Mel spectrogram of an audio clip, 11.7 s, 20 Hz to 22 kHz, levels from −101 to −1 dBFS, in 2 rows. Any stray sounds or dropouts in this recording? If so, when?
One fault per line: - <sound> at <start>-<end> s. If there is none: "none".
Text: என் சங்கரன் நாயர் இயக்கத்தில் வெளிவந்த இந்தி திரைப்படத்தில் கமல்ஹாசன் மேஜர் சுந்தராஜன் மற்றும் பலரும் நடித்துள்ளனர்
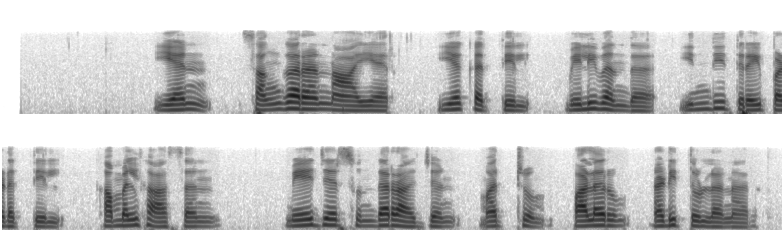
none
